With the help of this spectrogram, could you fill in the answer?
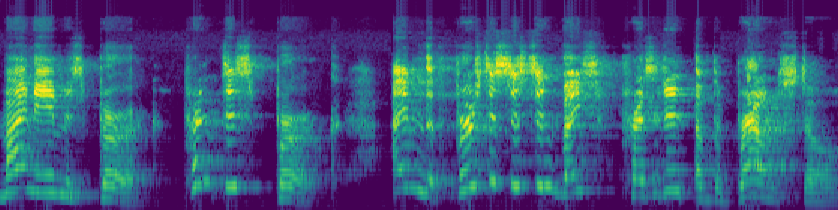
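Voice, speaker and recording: Using a put-on character voice, a woman talks at an extremely high pitch with very wide pitch swings and a fairly slow pace. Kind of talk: 1940s radio acting. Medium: audio drama. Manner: formal, stiff, fussy.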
